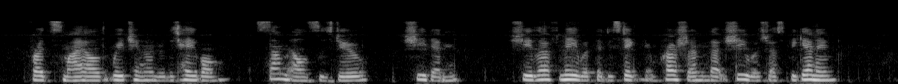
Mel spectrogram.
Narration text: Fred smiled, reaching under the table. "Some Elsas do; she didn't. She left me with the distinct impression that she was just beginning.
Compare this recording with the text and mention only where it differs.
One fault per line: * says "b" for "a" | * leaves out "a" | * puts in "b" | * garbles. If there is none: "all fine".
all fine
